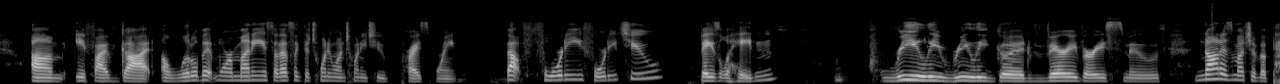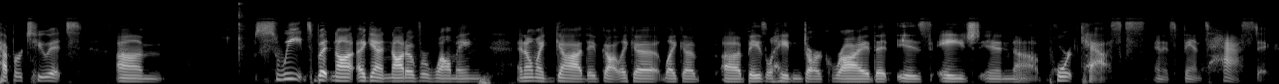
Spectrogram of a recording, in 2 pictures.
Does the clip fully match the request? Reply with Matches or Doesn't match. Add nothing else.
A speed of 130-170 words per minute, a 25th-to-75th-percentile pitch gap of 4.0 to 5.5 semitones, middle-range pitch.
Matches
